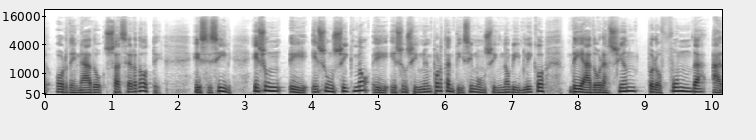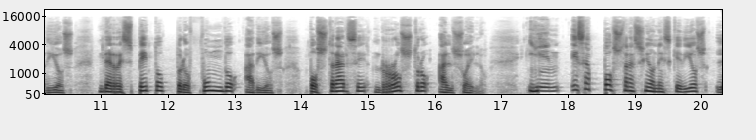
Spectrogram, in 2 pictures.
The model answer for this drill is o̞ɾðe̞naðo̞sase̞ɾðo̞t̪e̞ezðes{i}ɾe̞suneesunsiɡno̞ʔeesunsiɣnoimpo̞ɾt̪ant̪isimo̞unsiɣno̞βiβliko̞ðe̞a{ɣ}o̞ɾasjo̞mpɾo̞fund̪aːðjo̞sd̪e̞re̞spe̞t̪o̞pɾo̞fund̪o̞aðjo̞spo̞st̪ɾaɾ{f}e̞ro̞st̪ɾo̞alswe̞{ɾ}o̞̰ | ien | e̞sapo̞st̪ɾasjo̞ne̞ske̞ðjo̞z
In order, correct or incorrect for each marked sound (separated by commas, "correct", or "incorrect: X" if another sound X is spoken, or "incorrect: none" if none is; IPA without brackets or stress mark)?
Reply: correct, incorrect: ð, incorrect: s, incorrect: l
